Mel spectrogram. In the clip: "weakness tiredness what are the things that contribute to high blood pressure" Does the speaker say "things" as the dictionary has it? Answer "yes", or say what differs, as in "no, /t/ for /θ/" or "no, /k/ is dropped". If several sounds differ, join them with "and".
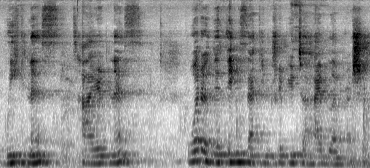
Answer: yes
